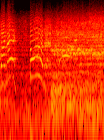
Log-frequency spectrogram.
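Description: A van's engine running hard with its tyres skidding on a dirt road, a film sound effect that comes in about half a second in, after a short pause.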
